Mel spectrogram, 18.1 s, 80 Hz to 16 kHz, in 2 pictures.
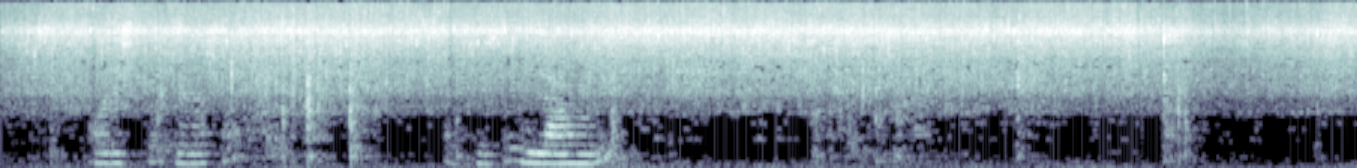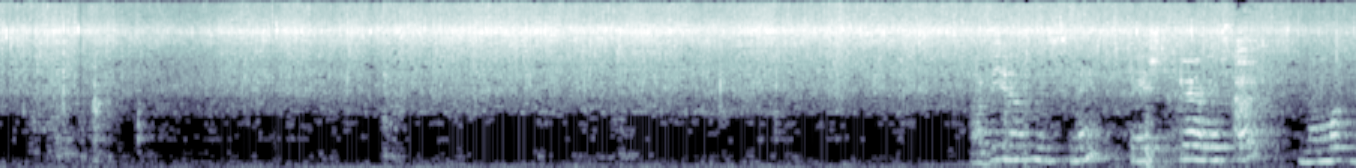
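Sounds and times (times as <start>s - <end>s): vegetables sizzling in oil: 0.0s - 18.0s
spatula scraping pan: 5.2s - 6.9s, 9.1s - 10.1s.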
